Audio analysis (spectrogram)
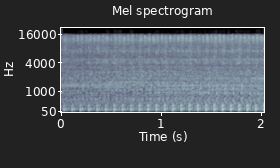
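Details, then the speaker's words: Honda-engined Billy Goat power rake dethatcher, started on choke then choke returned, cutting bar fully up: steady, even putter about ten beats a second, no misses or knocks, quiet enough to talk over; smooth normal idle. "You can hear that you can have a conversation over this level of idle."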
